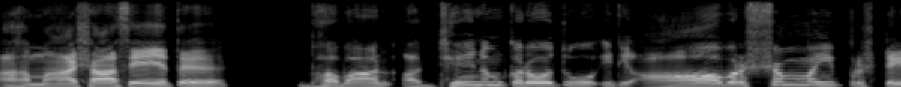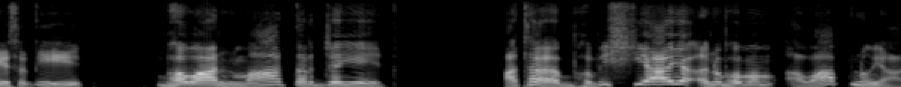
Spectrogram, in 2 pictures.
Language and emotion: Sanskrit, disgusted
